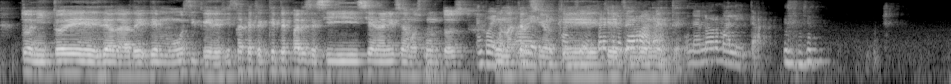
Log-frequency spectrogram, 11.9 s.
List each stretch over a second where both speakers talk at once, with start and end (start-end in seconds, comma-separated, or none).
6.0-8.3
